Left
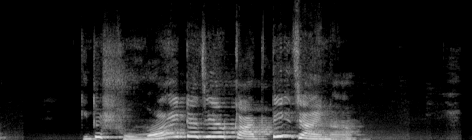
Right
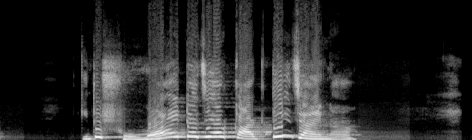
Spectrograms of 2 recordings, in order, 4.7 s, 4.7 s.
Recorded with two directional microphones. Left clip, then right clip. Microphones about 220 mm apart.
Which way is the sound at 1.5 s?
40° right (ahead or behind).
